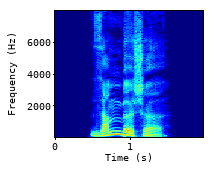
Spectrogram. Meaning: inflection of sambisch: 1. strong/mixed nominative/accusative feminine singular 2. strong nominative/accusative plural 3. weak nominative all-gender singular
- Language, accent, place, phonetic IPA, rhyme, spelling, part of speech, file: German, Germany, Berlin, [ˈzambɪʃə], -ambɪʃə, sambische, adjective, De-sambische.ogg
